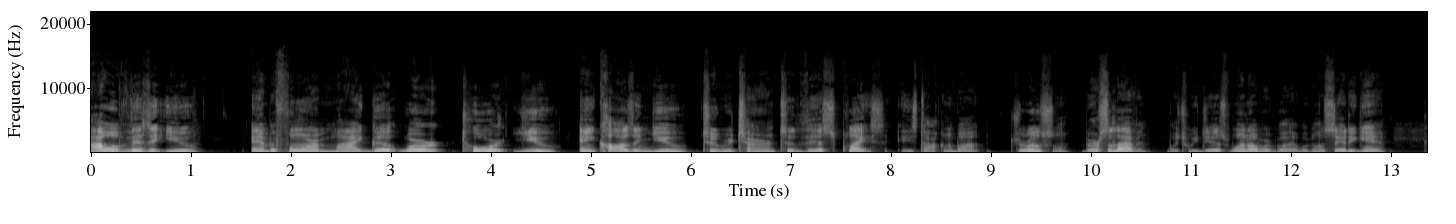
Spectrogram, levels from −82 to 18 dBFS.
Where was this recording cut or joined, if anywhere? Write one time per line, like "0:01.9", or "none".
0:09.9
